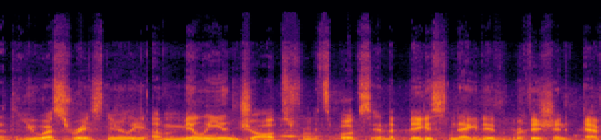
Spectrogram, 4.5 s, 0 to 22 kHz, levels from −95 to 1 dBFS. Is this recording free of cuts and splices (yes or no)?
yes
